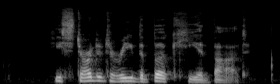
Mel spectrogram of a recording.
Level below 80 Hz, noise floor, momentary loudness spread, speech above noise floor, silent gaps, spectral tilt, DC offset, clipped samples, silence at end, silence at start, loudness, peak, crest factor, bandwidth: -64 dBFS; -67 dBFS; 14 LU; 41 dB; none; -5.5 dB/octave; under 0.1%; under 0.1%; 0.35 s; 0.55 s; -26 LUFS; -8 dBFS; 20 dB; 15 kHz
